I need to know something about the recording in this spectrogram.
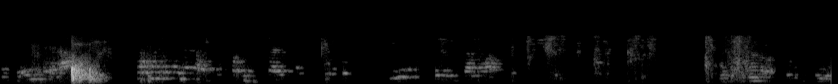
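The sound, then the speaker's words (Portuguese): A small female pinscher dog whimpers and whines in a series of short, high, uneven bursts separated by brief pauses, with muffled voices mixed in. “E que raça que é a cachorrinha da filha? É uma pincher.”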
